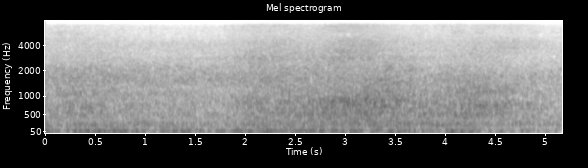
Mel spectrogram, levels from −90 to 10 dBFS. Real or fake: fake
